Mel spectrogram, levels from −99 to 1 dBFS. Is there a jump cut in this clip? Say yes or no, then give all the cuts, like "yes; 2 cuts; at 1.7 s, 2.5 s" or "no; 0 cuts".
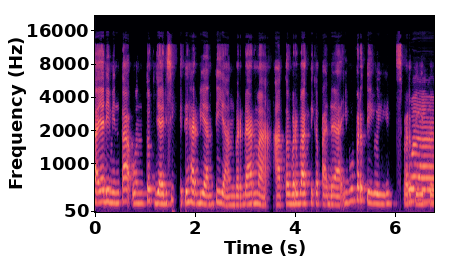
no; 0 cuts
